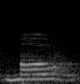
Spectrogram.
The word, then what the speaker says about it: Moen: how to pronounce it Moe Richard so it says it's Phyllis moment in parentheses pronounced moe and so very briefly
